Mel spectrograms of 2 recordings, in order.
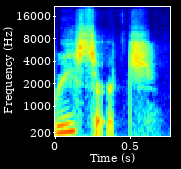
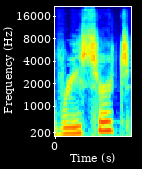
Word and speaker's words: research: In this case, when research is a noun, it is two sounds or two syllables. We can see the stress mark here indicates that the first syllable, re, is stressed a little more loudly and a little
